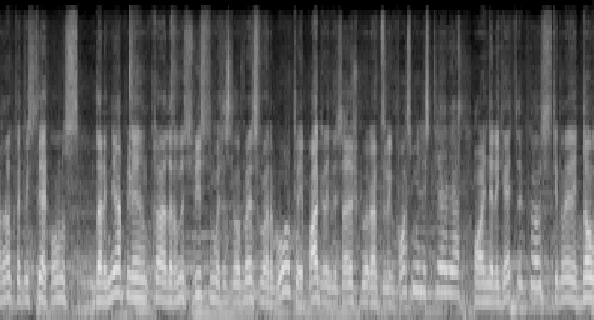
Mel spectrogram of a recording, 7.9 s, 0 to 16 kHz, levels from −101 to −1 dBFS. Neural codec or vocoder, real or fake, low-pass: codec, 32 kHz, 1.9 kbps, SNAC; fake; 14.4 kHz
